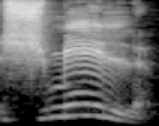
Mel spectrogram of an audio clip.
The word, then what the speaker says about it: Small: hockey, Artis Small. It is pronounced Schmil.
